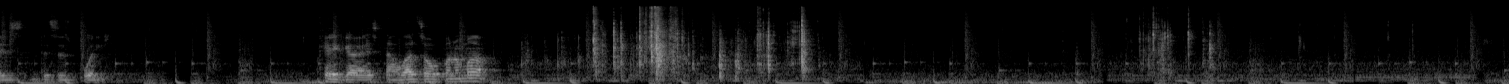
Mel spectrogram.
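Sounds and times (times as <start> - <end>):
quiet background music: 0.0 - 15.0
packaging crinkling and crackling: 5.2 - 8.3, 11.2 - 13.1.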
